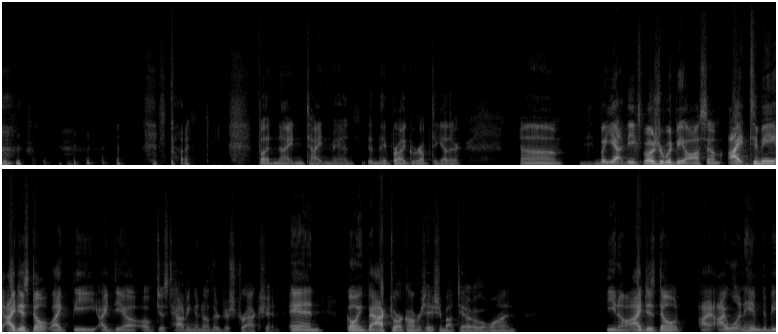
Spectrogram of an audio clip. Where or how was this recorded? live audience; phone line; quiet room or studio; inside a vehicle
quiet room or studio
